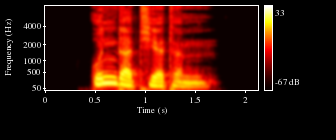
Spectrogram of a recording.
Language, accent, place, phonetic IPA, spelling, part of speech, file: German, Germany, Berlin, [ˈʊndaˌtiːɐ̯təm], undatiertem, adjective, De-undatiertem.ogg
- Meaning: strong dative masculine/neuter singular of undatiert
